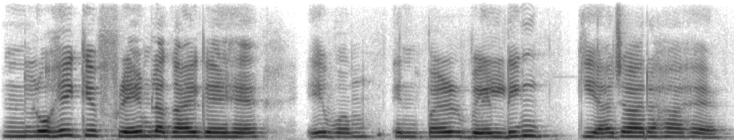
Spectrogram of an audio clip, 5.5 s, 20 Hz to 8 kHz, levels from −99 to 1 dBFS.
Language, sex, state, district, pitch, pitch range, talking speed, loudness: Hindi, female, Uttar Pradesh, Lucknow, 245 Hz, 235-260 Hz, 150 wpm, -17 LUFS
